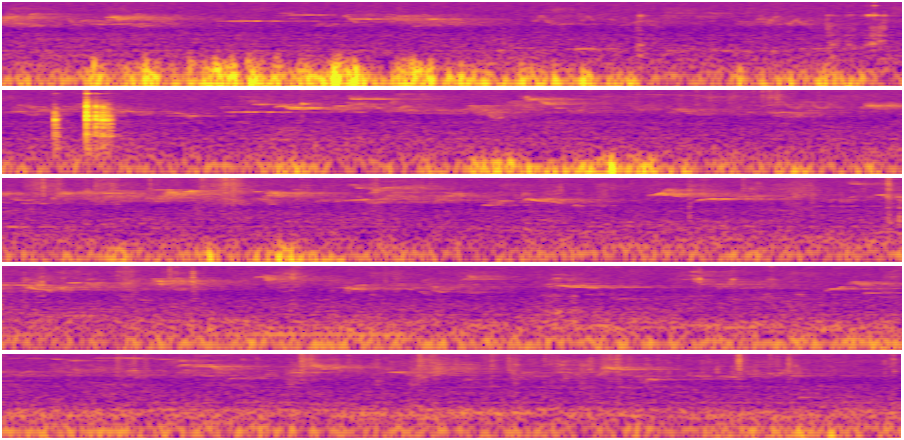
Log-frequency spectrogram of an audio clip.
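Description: Faint birdsong outdoors: many short chirps scattered throughout, with a low rumble during the first few seconds and one brief sharp sound about five seconds in.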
